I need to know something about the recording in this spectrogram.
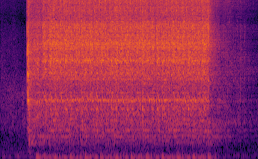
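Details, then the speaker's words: Chevy SS restoration engine, cranked with the coil disconnected to build oil pressure: starter spins it evenly about three beats a second for four seconds without firing; oil light went out, normal cranking. "Oh very good the light went out So that means that the oil system raises pressure I'm going to make it rotate a few more times"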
